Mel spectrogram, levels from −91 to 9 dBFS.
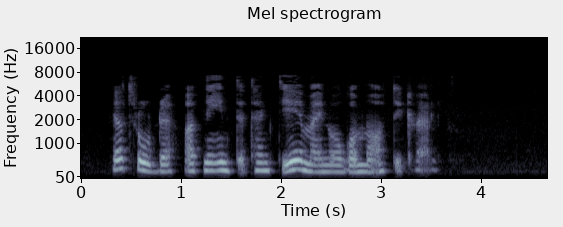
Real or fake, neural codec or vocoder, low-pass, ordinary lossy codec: real; none; 7.2 kHz; AAC, 64 kbps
